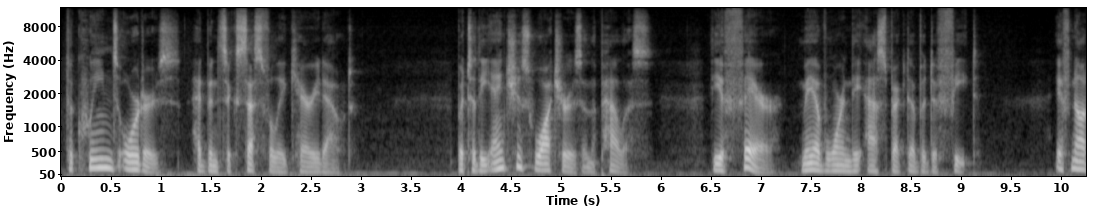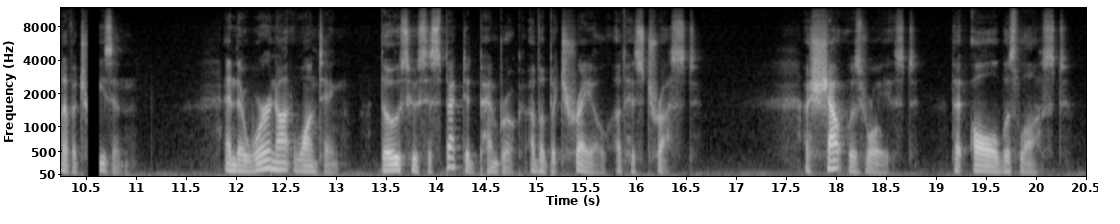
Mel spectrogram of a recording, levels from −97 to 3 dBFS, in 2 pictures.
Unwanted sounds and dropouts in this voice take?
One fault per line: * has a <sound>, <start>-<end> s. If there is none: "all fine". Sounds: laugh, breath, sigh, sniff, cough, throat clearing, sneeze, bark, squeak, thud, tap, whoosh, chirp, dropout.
* has a dropout, 10.5-10.6 s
